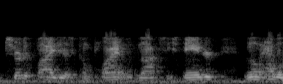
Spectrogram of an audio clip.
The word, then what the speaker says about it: NOCSAE: He is the executive director of NOXI. And if you go look for NOXI's website, it's spelled NOCSAE, NOCSAE.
